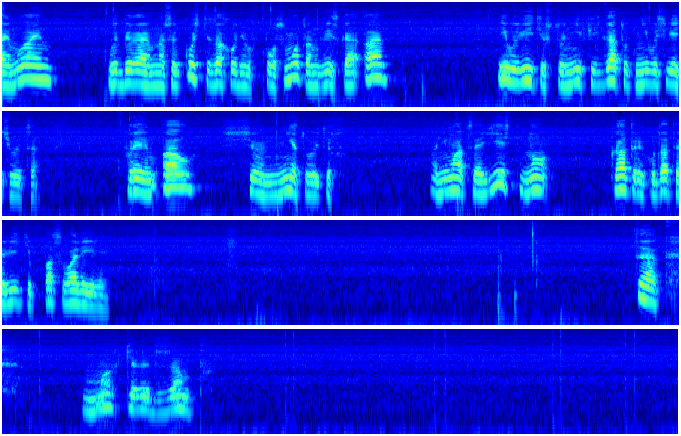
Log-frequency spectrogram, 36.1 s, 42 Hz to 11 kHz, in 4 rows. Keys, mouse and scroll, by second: 0.0 click, 2.6-3.7 drag, 4.2 a, 5.5 a, 8.7-10.7 drag, 12.7 a, 15.2 space, 24.7 space, 27.5-30.5 drag, 31.0-33.1 drag, 34.4-35.5 drag.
